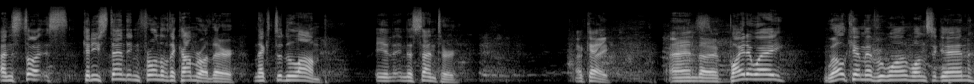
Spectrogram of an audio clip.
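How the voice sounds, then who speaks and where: Against noticeable background noise, a man with a Polish accent speaks at a moderate pace in a high voice with ordinary pitch variation. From Poland. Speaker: tournament stream commentator. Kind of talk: live commentary. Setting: live stream at event venue. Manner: halting.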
